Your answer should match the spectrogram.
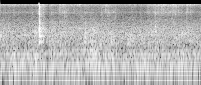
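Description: A metal spoon stirring frothing milk that is coming to the boil in a stainless steel pot, over a faint steady hiss, with one light click of the spoon against the pot about half a second in.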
